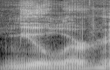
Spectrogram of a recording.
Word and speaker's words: Mueller: of course the uh the Miller neighborhood Mueller if you prefer that pronunciation the old airport location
